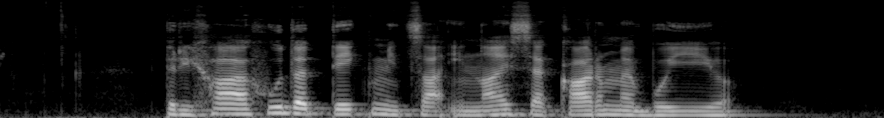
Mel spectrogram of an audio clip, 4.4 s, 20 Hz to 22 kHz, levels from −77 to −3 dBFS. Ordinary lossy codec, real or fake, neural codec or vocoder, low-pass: none; real; none; none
